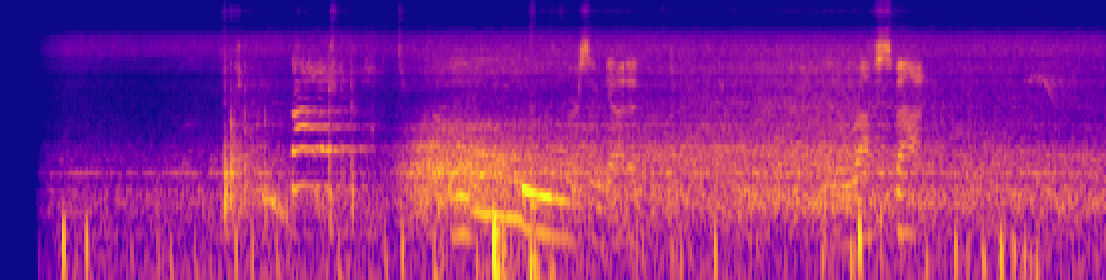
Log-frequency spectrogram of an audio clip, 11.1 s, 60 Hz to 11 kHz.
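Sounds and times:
tennis ball struck: 2.2 - 2.7.

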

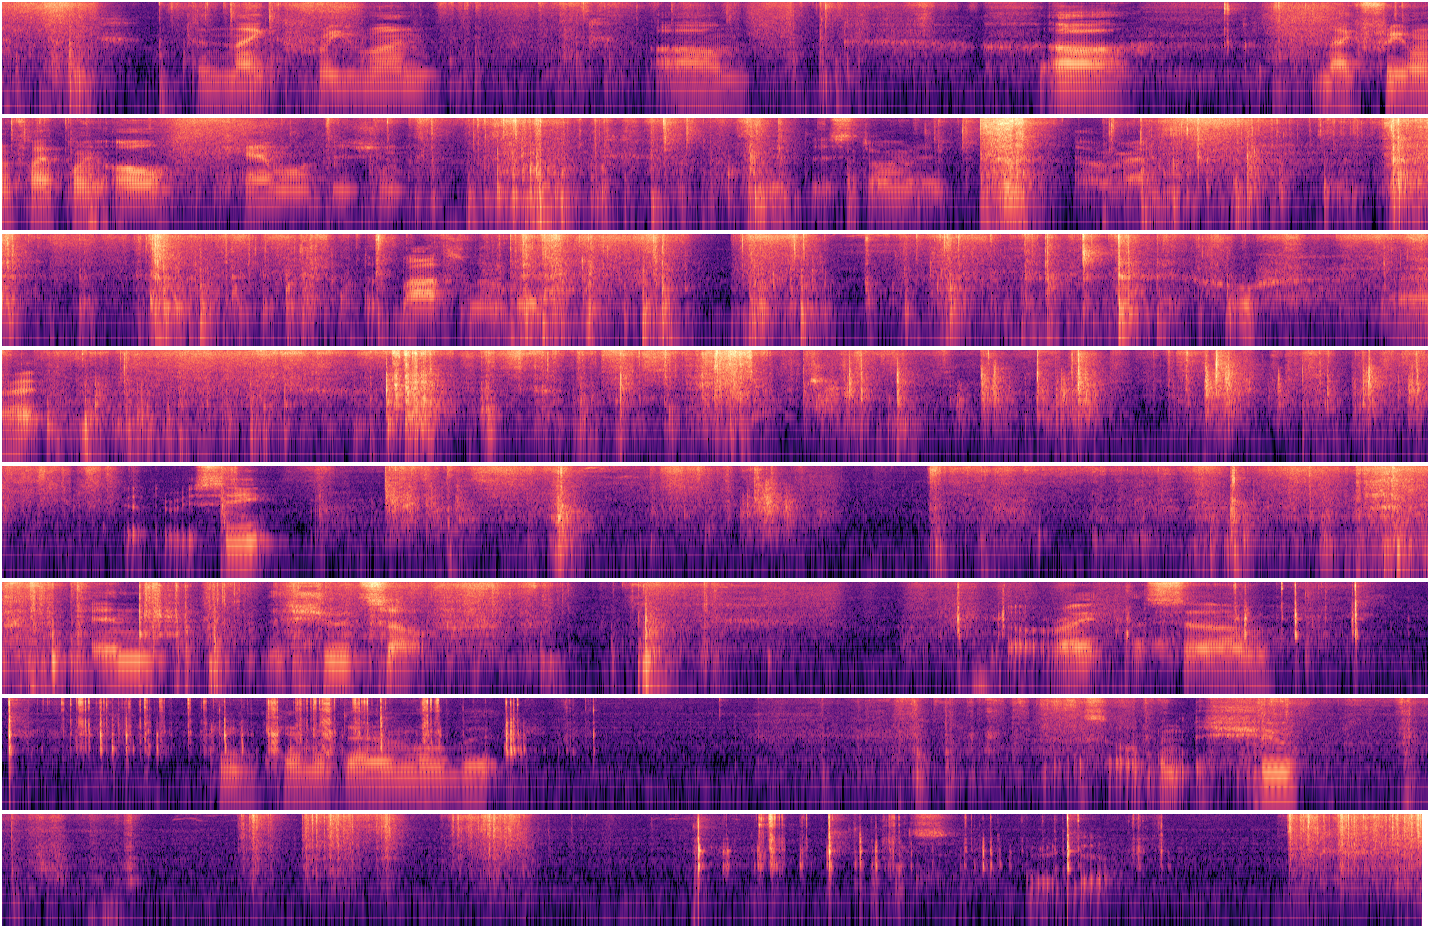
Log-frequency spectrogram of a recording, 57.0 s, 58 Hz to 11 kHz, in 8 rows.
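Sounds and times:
packing paper rustling: 6.3 - 20.5, 21.1 - 29.2, 30.4 - 39.5, 43.0 - 45.6, 47.2 - 52.7, 56.3 - 57.0
cardboard box rustling: 12.0 - 20.4
tissue paper rustling: 21.2 - 29.1, 50.0 - 52.6, 56.3 - 57.0.

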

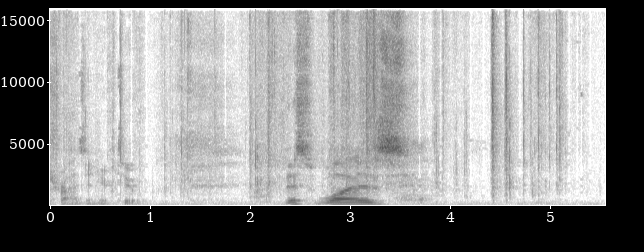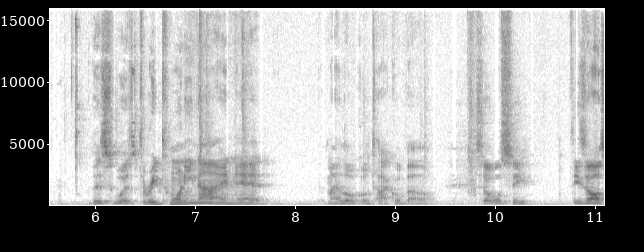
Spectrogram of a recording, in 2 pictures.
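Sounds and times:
paper receipt crinkling: 0.6 - 5.5.

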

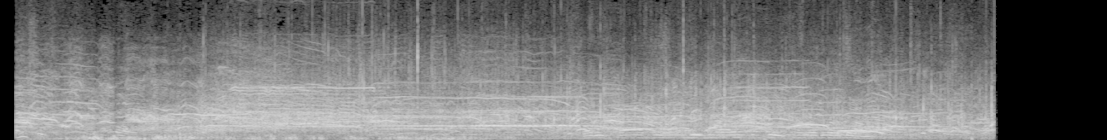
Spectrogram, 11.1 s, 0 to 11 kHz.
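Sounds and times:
crowd shouting and cheering: 0.2 - 10.0.

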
